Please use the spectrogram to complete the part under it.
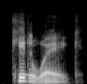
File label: "kittiwake", American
